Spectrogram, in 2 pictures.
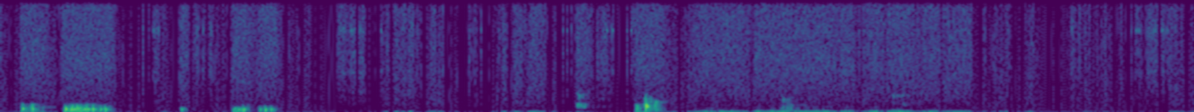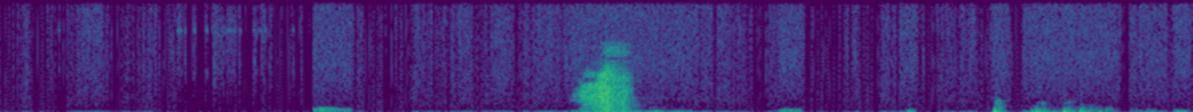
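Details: Stomach rumbling while sitting down: quiet low gurgles and rumbles with pauses between them, plus one louder squeaky gurgle; ordinary bowel sounds (borborygmi).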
